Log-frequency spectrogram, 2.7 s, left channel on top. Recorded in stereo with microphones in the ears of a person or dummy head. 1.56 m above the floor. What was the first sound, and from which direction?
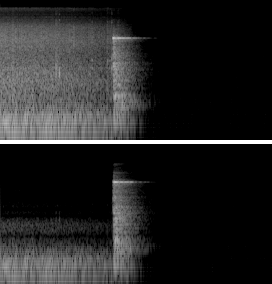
A piano, 45° left (ahead or behind).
